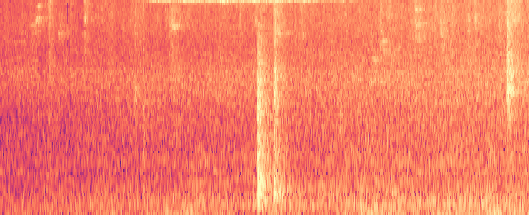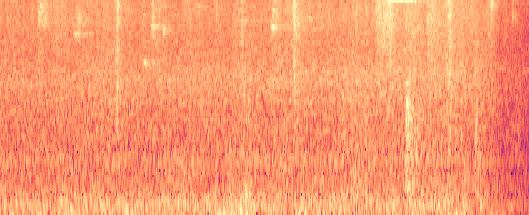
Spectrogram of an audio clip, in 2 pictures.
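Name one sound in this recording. A keyboard clicks as a man types.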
